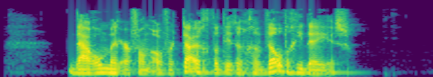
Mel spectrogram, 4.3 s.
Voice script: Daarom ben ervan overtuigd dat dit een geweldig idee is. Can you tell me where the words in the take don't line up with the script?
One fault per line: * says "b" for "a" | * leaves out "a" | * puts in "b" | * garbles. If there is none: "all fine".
all fine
